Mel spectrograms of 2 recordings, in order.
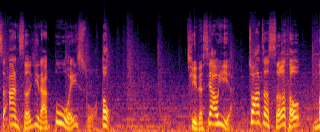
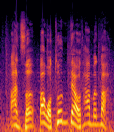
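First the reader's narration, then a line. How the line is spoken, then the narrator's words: Shouting again. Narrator (Chinese): 萧逸 又再喊了一次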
